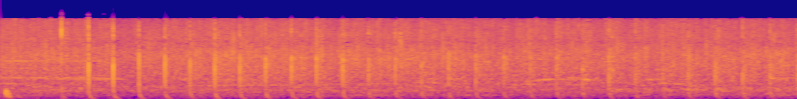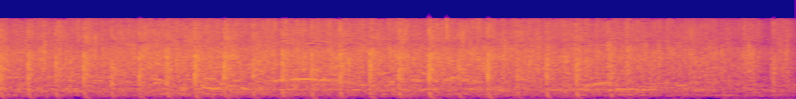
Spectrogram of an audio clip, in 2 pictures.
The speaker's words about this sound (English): Somebody clap your hands one more time if you believe that prayer.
